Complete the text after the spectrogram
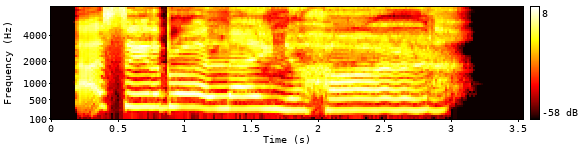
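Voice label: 123 A minor lead female vocal dry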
